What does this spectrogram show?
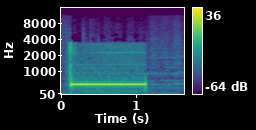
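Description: A single loud, steady electronic telephone beep, a key tone as a phone number is dialed to make a call, holds one mid-pitched tone for about a second, then cuts off abruptly. Only faint hiss follows.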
